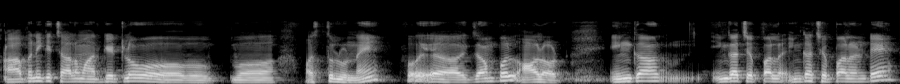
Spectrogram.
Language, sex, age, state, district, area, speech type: Telugu, male, 30-45, Telangana, Sangareddy, urban, spontaneous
